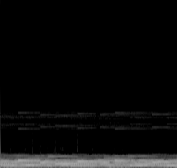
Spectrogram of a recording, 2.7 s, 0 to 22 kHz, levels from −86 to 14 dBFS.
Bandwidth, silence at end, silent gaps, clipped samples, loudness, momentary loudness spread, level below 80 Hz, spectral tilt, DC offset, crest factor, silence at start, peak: 7.6 kHz; 0 s; none; under 0.1%; -24 LUFS; 2 LU; under -90 dBFS; -6.5 dB/octave; under 0.1%; 12 dB; 0 s; -12 dBFS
